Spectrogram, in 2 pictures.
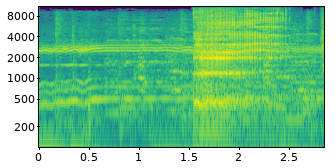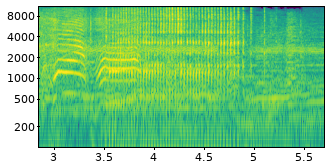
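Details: Student-made animation, not real: loud, drawn-out cartoon burps over background music. Burping.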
